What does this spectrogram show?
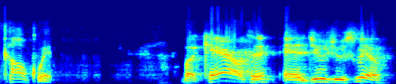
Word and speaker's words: Colquitt: on a neutral field you pronounce conquit wrong Mike no I didn't no I didn't I pronounced it just right Carrollton would like that secondary yeah you're still saying Carrollton but it's pronounced Colquitt but Carrollton and JuJu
